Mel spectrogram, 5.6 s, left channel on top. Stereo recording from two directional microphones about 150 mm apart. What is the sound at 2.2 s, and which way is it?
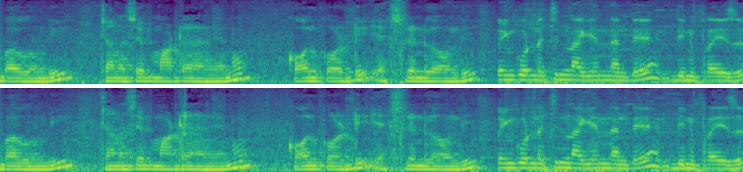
Speech, 30° left (ahead or behind).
